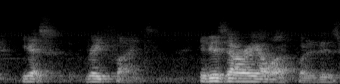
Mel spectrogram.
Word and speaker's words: Ralph: It is R A L P H, but it is pronounced Ralph.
